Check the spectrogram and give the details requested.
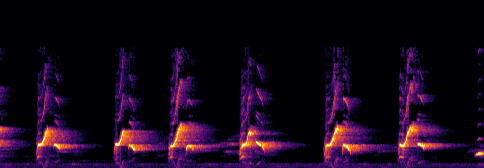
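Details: Magpie-robin sound meant to get a quiet bird singing: a high, sharp, downslurred note repeated about once a second in a steady series.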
